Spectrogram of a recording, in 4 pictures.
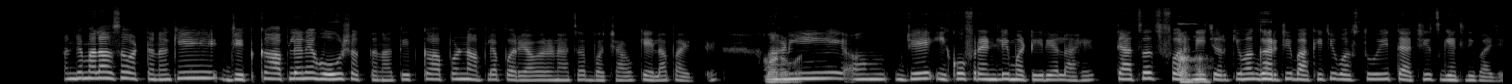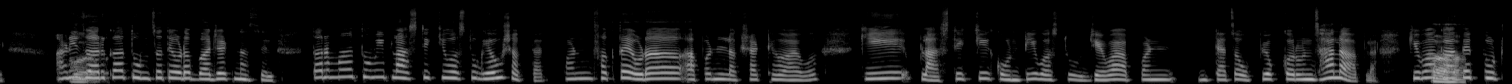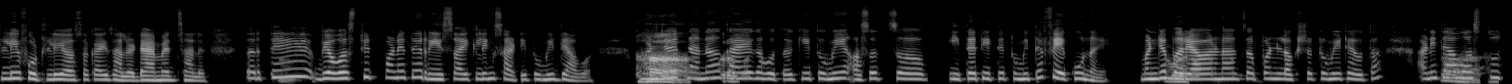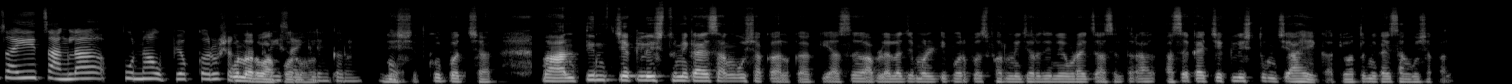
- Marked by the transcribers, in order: tapping; in English: "रिसायकलिंगसाठी"; in English: "रिसायकलिंग"; in English: "मल्टीपर्पज"
- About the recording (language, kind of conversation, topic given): Marathi, podcast, बहुउपयोगी फर्निचर निवडताना तुम्ही कोणत्या गोष्टी पाहता?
